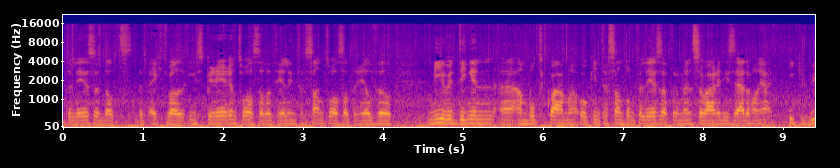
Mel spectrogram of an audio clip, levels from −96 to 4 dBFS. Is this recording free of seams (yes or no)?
yes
